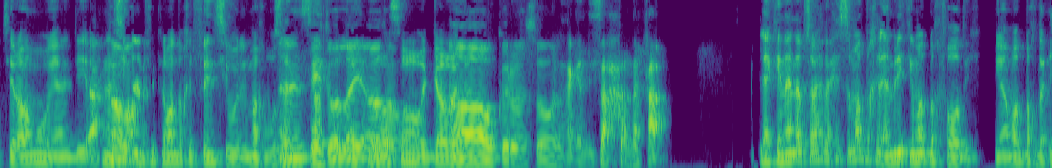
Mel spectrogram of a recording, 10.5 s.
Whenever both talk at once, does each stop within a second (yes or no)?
no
